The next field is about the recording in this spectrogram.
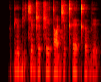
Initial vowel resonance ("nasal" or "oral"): oral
